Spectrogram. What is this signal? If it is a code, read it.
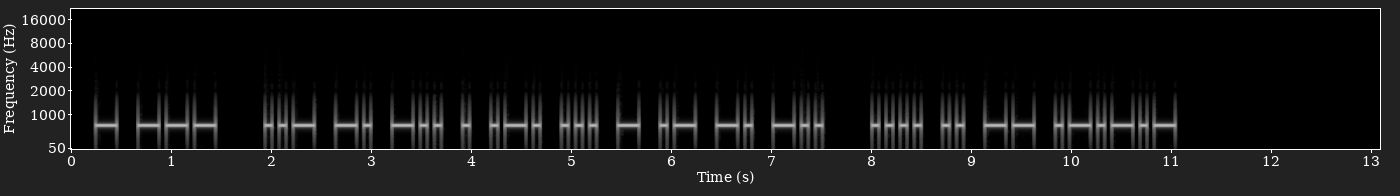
Morse code, heard as a keyed tone, about 17 wpm, 700 Hz. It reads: TO UNDERSTAND HIM.
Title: Sentences from Top 600 Words 17wpm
